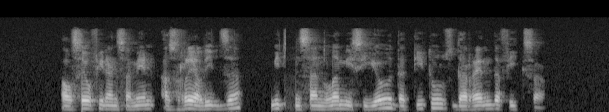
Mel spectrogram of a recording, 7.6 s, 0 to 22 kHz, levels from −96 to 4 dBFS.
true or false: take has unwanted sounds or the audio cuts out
true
